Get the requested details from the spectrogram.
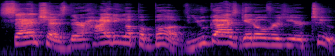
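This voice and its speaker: Using a put-on character voice, a man talks at a moderate pace with a high pitch and lively intonation. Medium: read story. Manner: threatening, commanding.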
